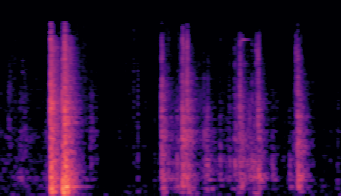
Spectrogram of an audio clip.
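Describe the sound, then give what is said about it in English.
A door lock clicks shut on a small room where someone is being confined: a sharp double click, then a run of quieter mechanical clacks and rattles, with no voices. “The click of the lock was an unpleasant sound somehow.”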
